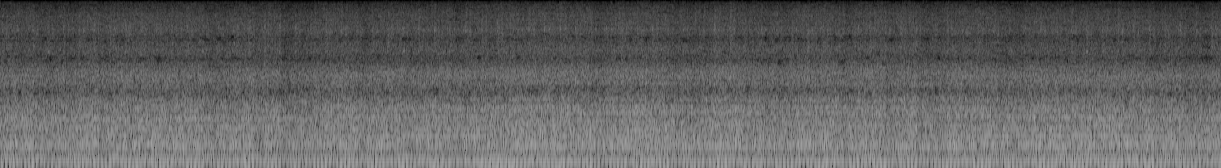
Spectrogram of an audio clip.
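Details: Warm idle of a new VW AP petrol engine with a light, quick "tec tec" ticking over the hum; noise appears when hot and persists despite a rebuild, machined engine and replaced head, hydraulic parts.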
